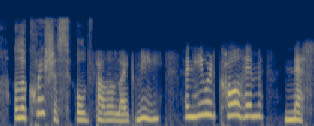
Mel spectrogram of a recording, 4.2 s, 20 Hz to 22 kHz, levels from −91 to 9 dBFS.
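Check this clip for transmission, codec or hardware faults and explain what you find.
There's one real fault here, a call bitrate drop starting at 1.22 s and running to the end. From then on the speech gets rough and muffled, and the top end shrinks from about 12 kHz to 4 kHz. That fits the Opus encoder being squeezed from roughly 40 kbps down to around 6 kbps after the bandwidth estimate fell. It stays at its worst for about 1.2 s and never recovers before the clip ends.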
